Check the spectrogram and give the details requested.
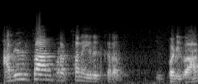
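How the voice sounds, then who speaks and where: A man's voice: high voice, big pitch swings, fast, slightly rough, heavily acted. A young man in a school play, playing a proud, stern male court poet who speaks in lofty, reproachful formal tones. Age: teens. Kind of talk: school stage play acting. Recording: dull lo-fi stage recording.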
